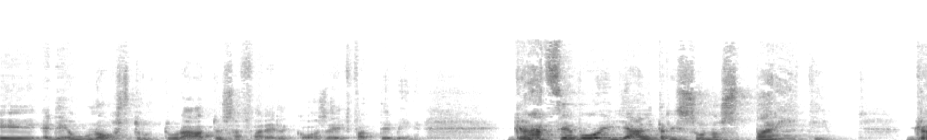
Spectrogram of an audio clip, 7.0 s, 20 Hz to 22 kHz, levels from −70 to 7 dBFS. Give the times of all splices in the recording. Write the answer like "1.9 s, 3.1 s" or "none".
none

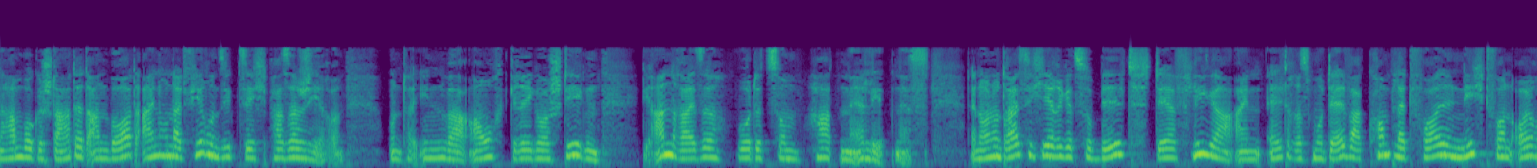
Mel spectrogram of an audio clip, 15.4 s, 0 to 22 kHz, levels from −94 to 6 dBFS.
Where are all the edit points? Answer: none

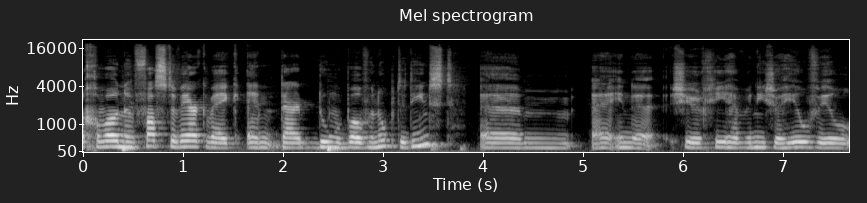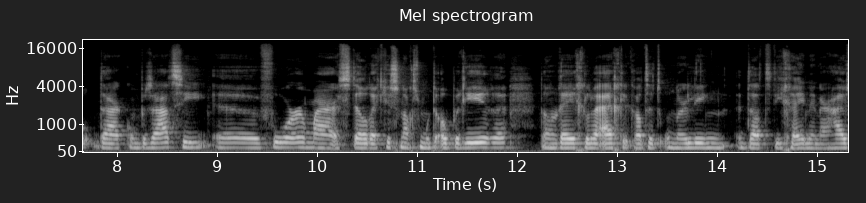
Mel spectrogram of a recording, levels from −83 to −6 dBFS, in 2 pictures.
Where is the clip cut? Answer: 3.9 s

